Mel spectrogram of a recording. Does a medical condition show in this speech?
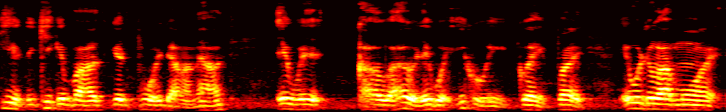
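Yes: cerebral palsy with spastic quadriplegia; spastic quadriplegia from birth.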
